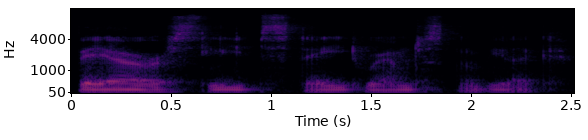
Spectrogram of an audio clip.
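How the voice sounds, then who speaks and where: Creaky low-voiced German young man. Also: moderate pace. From Hamburg, Germany. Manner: laughs often, relaxed and chatty. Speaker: livestream host. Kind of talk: casual livestream chat reading comments.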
